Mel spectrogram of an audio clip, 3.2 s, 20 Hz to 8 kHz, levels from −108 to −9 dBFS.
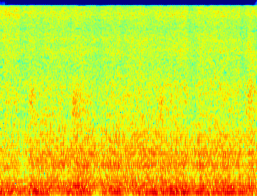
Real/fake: real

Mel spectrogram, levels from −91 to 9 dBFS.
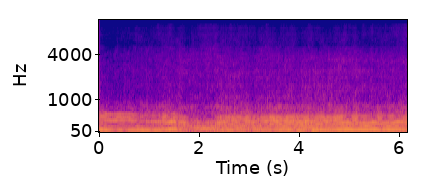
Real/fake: fake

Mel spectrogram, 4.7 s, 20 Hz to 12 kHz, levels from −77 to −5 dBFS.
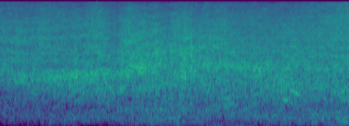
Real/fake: fake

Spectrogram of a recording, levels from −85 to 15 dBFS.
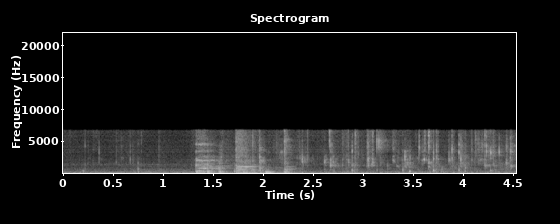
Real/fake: fake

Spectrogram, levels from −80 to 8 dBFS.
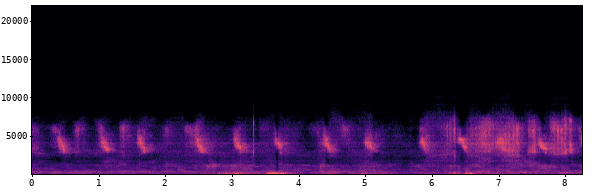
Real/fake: fake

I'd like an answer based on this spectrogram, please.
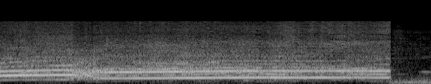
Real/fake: fake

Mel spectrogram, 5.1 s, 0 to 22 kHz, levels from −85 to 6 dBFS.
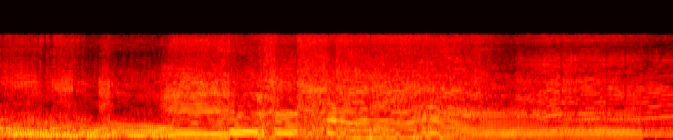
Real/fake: real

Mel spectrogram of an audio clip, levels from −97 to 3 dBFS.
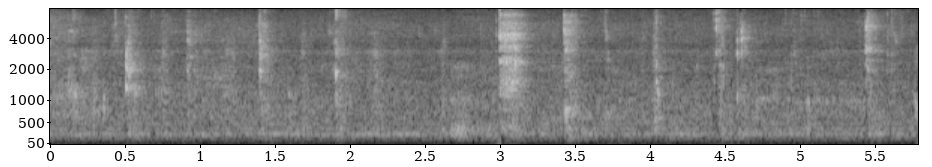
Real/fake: real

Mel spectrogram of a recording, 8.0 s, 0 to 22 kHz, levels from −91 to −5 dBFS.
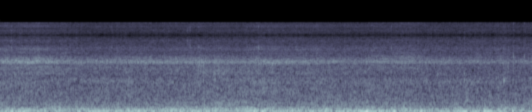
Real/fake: real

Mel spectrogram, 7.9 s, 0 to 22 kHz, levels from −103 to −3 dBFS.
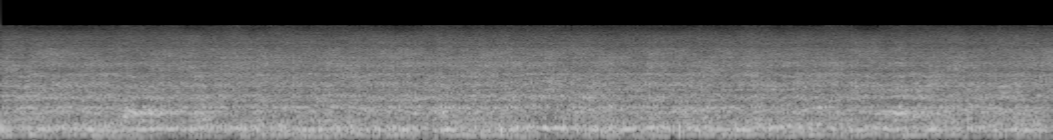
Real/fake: fake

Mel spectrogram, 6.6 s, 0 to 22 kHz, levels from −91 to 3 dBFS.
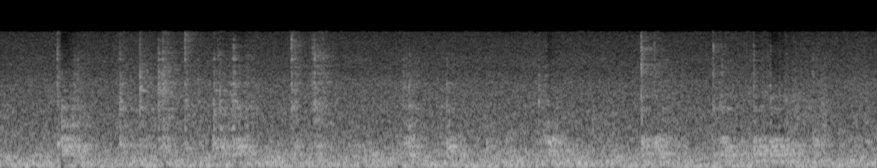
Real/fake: real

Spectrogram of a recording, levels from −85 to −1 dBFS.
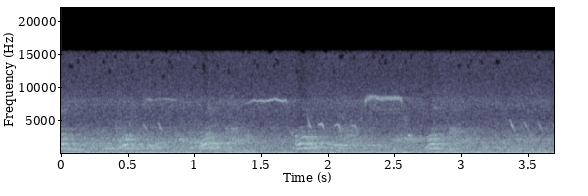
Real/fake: real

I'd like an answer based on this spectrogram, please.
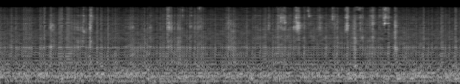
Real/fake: fake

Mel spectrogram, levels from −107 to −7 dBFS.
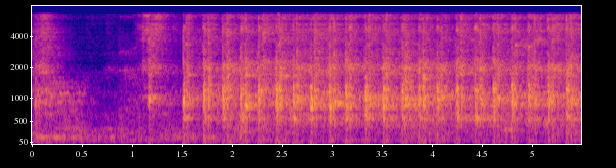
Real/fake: fake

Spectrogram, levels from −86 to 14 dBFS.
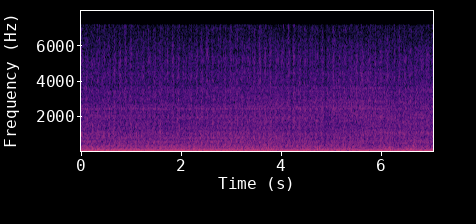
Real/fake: real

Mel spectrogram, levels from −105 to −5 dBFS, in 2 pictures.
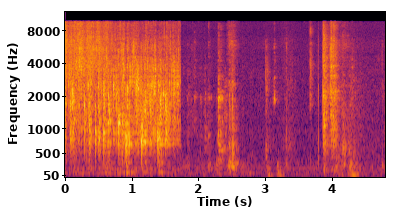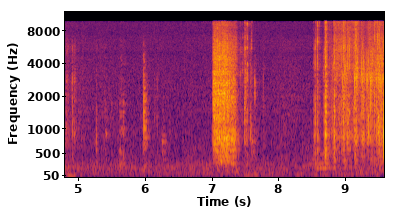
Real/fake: real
